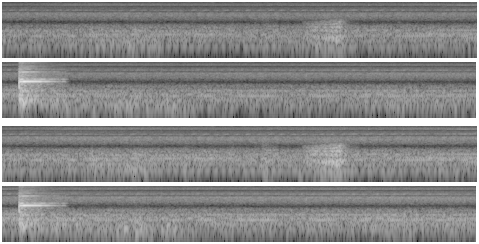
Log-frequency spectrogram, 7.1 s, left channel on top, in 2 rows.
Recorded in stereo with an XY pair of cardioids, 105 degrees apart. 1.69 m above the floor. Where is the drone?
15° right.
